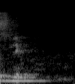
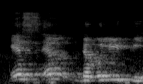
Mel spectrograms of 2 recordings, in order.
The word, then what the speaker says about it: sleep: So the word sleep and slip. When you want to go to sleep, we often pronounce we're going to slip. So there's a basic difference between these two sounds. S-L-E-E-P, sleep, the vowel sound is little longer, and S-L-I-P, slip, the vowel sound is shorter.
